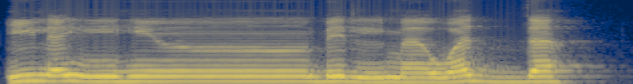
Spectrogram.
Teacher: وقوله سبحانه وتعالى إليهم بالمودة الميم ساكنة في كلمة إليهم أتى بعد حرف الباء والباء من حروف الإخفاء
